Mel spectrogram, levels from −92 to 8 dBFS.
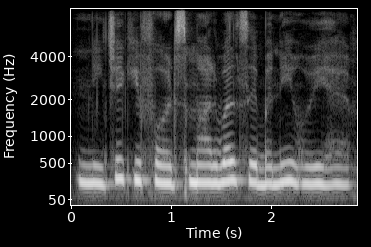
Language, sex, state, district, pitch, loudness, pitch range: Hindi, female, Uttar Pradesh, Lucknow, 235 Hz, -12 LUFS, 225-250 Hz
